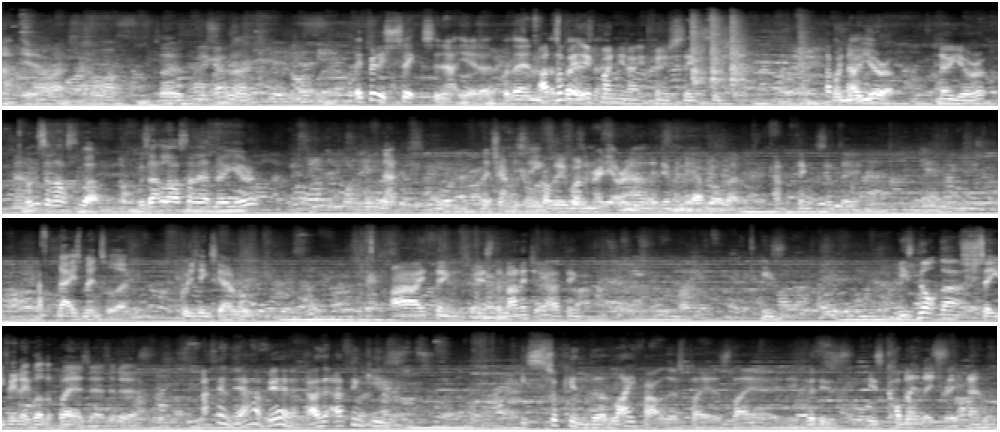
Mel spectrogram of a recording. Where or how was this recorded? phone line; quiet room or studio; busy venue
busy venue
